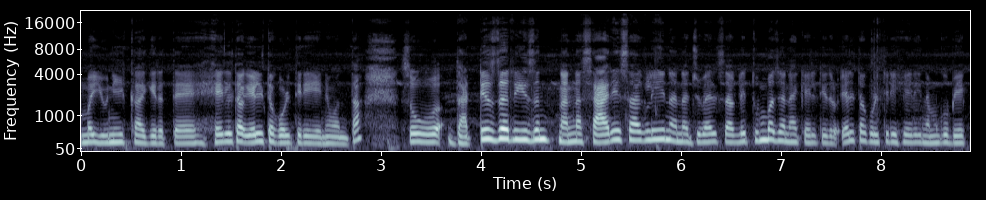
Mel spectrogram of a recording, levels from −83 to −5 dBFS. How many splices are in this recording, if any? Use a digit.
0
